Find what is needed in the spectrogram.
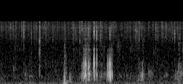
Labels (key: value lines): label: biophony, sea urchins (Echinidae)
recorder: SoundTrap 600 or HydroMoth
